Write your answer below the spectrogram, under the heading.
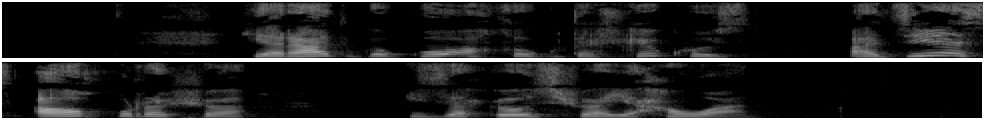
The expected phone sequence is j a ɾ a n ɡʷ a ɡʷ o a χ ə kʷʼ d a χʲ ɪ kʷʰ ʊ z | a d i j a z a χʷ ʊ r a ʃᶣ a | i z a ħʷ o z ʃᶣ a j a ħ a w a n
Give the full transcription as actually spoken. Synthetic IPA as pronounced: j a ɾ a d ɡʷ a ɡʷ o a χ ə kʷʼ d a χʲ ɪ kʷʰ ʊ z | a d͡z i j a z a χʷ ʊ r a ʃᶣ a | i z a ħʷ o z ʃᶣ a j a ħ a w a n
